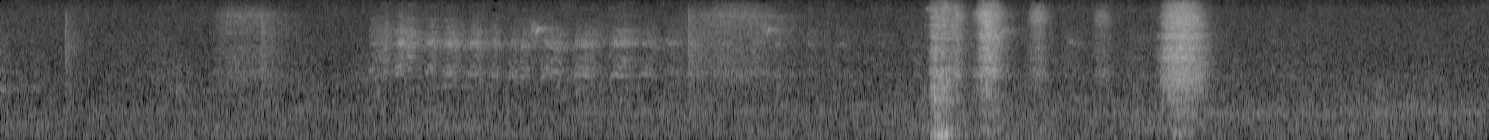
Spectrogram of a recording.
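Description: Faint bird chirping in the background, then four short, sharp noises close to the microphone between about four and six seconds in.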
